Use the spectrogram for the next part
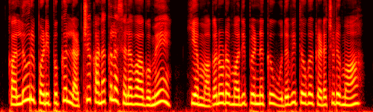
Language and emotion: Tamil, sad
